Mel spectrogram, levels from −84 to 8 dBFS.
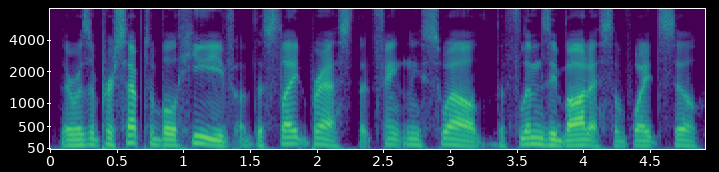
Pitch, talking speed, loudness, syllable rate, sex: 115 Hz, 220 wpm, -20 LUFS, 6.1 syllables/s, male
